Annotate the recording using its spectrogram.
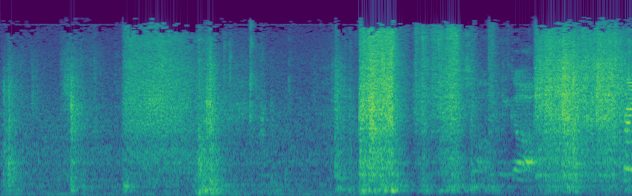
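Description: Kitchen unit doors being opened and shut, with a few light knocks, a heavy thump about two seconds in and a louder clatter around four seconds. A woman's voice is heard briefly near the end.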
